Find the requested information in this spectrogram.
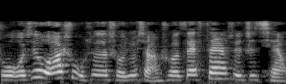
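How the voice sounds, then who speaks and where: A woman with a fairly high pitch speaks in a plain, everyday voice with ordinary pitch variation. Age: 30s. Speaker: podcast co-host. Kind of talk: casual chat.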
